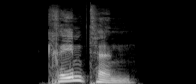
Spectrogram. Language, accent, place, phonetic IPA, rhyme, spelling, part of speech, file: German, Germany, Berlin, [ˈkʁeːmtn̩], -eːmtn̩, cremten, verb, De-cremten.ogg
- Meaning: inflection of cremen: 1. first/third-person plural preterite 2. first/third-person plural subjunctive II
